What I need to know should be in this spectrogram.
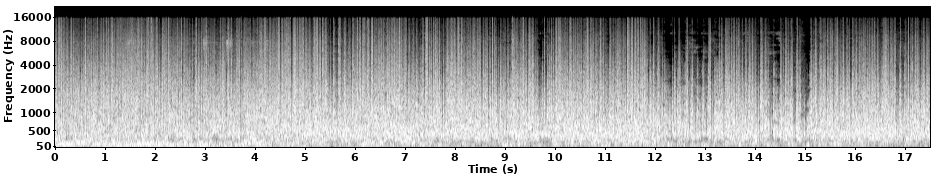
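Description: Wind and road noise roar past a vehicle moving at speed.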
